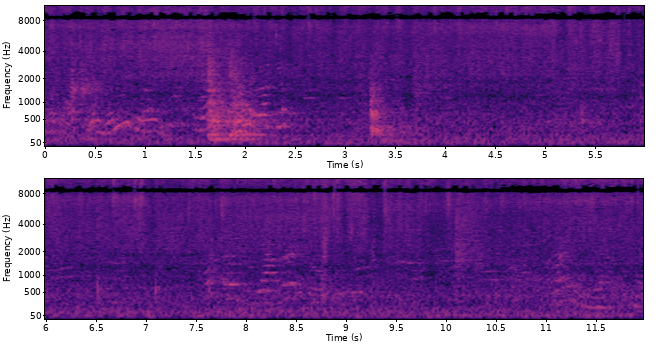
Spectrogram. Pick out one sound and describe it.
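A hose nozzle sprays a fine hissing mist of water onto plants.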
